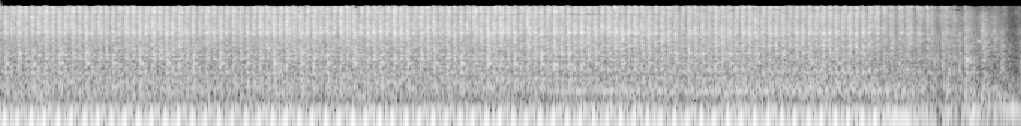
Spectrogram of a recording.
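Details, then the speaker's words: Mitsubishi Canter HDX diesel truck, cold start, after Bosch injection pump calibration and plunger replacement: heavy idle with loud pulsing thump near three per second and uneven beats; rough idle with noticeable engine shake, said to worsen when hot. "ini jadi guncangan mesin sudah kelihatan untuk awal hidupnya"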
